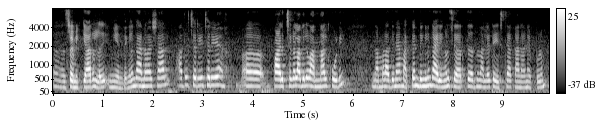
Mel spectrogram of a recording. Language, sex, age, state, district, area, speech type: Malayalam, female, 45-60, Kerala, Malappuram, rural, spontaneous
